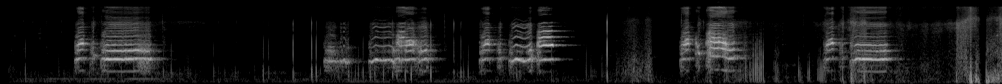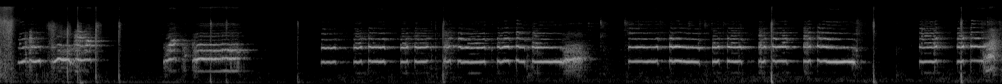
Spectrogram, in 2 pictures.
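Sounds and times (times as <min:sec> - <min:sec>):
cockatiel warbling calls: 0:00.7 - 0:01.7, 0:03.2 - 0:05.8, 0:06.8 - 0:07.6, 0:08.2 - 0:09.0, 0:10.2 - 0:20.0.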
